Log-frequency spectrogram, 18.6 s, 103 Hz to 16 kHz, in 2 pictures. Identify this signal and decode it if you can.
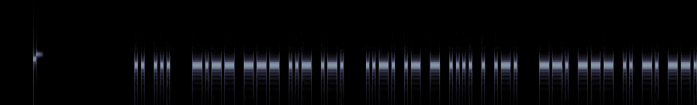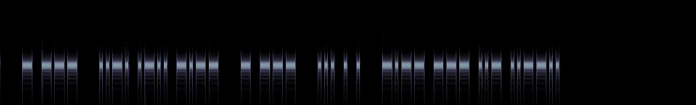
Morse code, heard as a keyed tone, about 28 wpm, 700 Hz. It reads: IS YOUR FATHER GOING TO FLY TO SEE YOU?
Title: Sentences from Top 1000 Words - Review Part 2 - 28wpm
